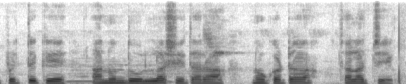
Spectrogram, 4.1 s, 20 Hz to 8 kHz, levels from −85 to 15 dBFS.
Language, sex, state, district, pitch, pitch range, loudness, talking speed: Bengali, male, Assam, Hailakandi, 165 Hz, 160-175 Hz, -16 LUFS, 90 wpm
